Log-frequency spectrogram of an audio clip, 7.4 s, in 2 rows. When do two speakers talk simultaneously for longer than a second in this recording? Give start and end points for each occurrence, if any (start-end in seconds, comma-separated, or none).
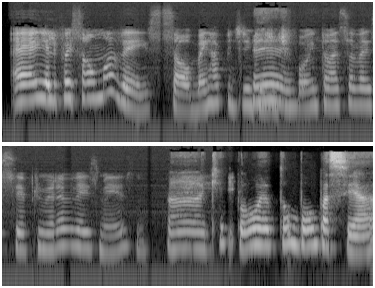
none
